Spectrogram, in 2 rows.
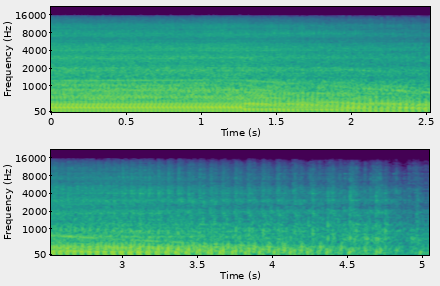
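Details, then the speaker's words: Homelite LR4400 generator after carburetor and kill switch replacement and governor readjustment: engine holds an even, steady note briefly, then winds down smoothly to a stop with no surging or hunting; running normally. "Oh, guys, I just hate when the governor gets messed up on these things, but I think I got it now."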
